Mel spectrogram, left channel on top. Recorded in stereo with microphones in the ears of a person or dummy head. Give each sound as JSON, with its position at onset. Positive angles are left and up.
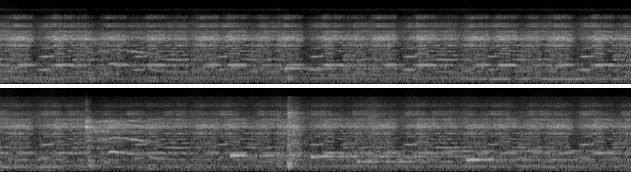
{"t": 0.8, "sound": "laughter", "side_deg": -25, "distance_m": 6.5}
